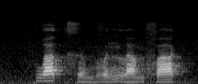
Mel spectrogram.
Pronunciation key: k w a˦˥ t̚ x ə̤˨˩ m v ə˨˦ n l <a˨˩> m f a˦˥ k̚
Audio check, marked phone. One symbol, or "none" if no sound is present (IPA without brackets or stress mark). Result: a˨˦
